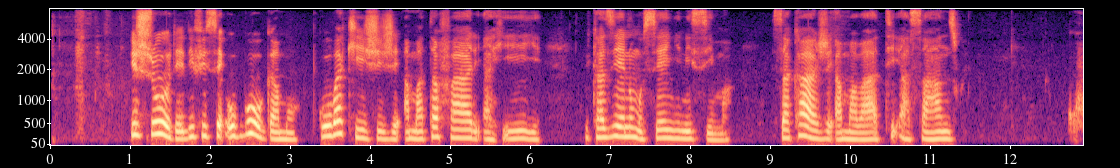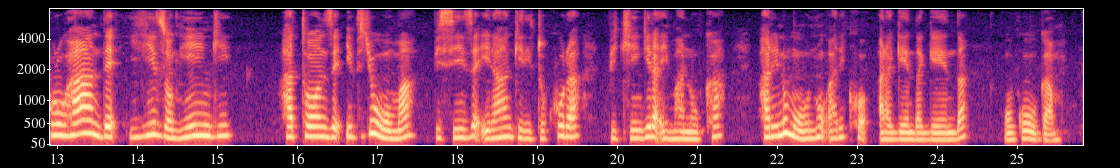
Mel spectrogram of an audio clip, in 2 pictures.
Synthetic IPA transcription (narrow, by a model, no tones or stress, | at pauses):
iʃuːɾe̞ɾifise̞ʔubɡuːɡamo̞ | b̥̚ɡuːβakʰiːʃiʒe̞ʔamatafaːɾiʔahiːje̞ | βikazije̞numuse̞ɲinisima | isakaʒe̞ʔamaβaːtʰiʔasaːnzɡwe̞ | kʰuɾuɦaːnde̞jiːzo̞ŋ̥iːŋɡi | hatʰo̞ːnze̞ʔivjuːma | visize̞ʔiɾaːŋɡiɾitukʰuɾa | βikʰiːŋɡiɾa̰ʔim̥hanukʰa | haɾinumuːn̥huʔaɾikʰo̞aɾaɡe̞ːndaɡe̞ːnda | mub̚ɡuːɡame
